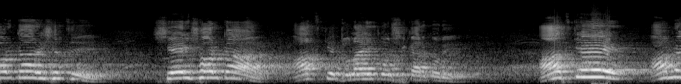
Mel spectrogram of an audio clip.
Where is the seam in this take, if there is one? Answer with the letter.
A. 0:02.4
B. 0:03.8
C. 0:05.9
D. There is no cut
D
